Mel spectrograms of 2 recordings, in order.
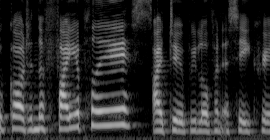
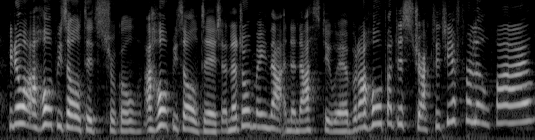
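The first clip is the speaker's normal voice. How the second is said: ordinary talk, nothing marked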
